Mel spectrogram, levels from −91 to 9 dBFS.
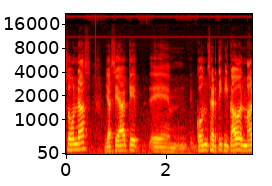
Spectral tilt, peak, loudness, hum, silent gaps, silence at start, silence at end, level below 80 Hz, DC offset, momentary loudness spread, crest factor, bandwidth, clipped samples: -5.5 dB/octave; -4 dBFS; -23 LUFS; none; none; 0 s; 0 s; -50 dBFS; under 0.1%; 13 LU; 18 dB; over 20 kHz; under 0.1%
